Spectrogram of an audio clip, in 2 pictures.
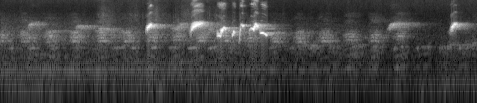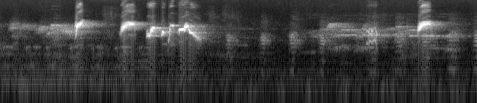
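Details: Red-whiskered bulbul singing and dancing while being voice trained; short clusters of loud, clear, swooping whistles recur every few seconds over a steady low hum and a soft chattering undertone.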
